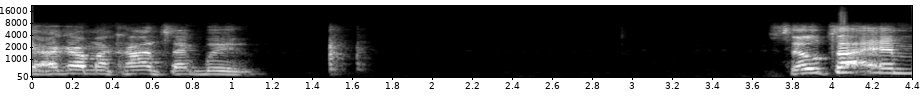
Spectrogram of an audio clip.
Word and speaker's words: Ceuta: Okay, I got my contact with Ceuta and Melilla. Wait, well, that's how you pronounce it, by the way.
